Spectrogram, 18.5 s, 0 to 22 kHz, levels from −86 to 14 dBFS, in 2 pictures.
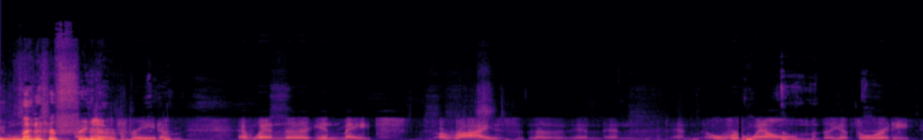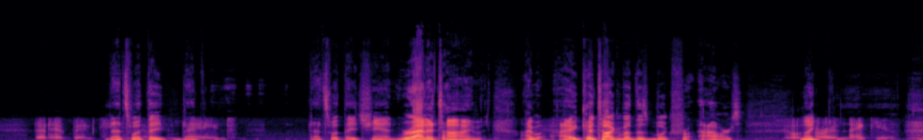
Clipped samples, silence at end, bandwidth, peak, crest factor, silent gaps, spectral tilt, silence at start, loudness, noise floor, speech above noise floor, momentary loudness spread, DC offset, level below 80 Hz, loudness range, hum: under 0.1%; 0 s; 16 kHz; -4 dBFS; 20 dB; none; -5.5 dB/octave; 0 s; -22 LUFS; -61 dBFS; 38 dB; 23 LU; under 0.1%; -46 dBFS; 15 LU; none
